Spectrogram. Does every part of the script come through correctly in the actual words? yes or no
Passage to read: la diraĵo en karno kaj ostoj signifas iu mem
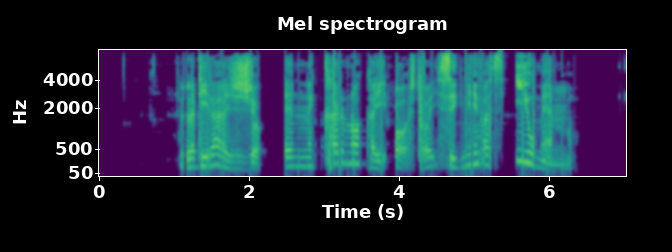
yes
